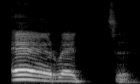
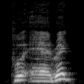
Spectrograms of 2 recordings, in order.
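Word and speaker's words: בָאָרֶץ: 이게 츠도 아니고 쓰도 아니고 쯔도 아니에요. 가벼운 그 세 개 소리가 나야 돼요. 한 번에 세 개 동시에 내지 않고 두 개. 츠랑 스, 츠랑 그 중간 발음들을 서로 섞어서 내면 됩니다. 부에레츠, 부에레츠. 완전한 의자는 없으니까 가볍게 내겠죠. 부에레츠. 우리는 그냥 으라고는 돼요. 우리식으로 부에레츠. 이게 받침물은 안 들어가잖아.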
